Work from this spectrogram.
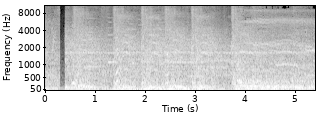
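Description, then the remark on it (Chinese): A video game enemy blows up at the end of a battle in a run of loud, booming crashes, about half a dozen bursts in quick succession over a dense, continuous wash of game sound with no talking. “那咱们光听这个，可能还感受不出来真正战斗结束，战斗结束，因为战斗结束之后，他那个敌人是会爆炸的嘛。”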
